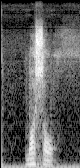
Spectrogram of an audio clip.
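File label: "mossel", Dutch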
